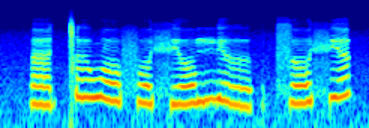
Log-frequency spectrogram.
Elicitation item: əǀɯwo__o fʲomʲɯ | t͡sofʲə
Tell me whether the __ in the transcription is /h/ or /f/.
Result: f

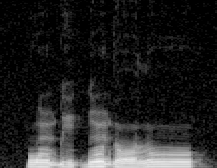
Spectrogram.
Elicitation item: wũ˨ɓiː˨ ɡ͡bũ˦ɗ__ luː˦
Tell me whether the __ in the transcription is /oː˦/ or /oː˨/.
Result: oː˨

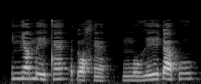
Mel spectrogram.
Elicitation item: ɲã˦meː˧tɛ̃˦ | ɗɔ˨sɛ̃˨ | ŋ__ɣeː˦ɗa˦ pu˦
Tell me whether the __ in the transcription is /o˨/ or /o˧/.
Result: o˨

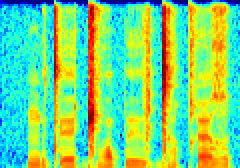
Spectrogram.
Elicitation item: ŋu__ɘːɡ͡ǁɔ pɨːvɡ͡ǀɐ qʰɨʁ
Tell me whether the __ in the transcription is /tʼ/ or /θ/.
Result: tʼ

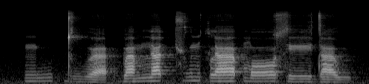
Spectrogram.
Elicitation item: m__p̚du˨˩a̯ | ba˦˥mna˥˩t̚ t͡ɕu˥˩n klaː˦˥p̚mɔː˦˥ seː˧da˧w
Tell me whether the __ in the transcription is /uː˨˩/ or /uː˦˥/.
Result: uː˦˥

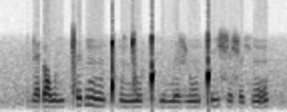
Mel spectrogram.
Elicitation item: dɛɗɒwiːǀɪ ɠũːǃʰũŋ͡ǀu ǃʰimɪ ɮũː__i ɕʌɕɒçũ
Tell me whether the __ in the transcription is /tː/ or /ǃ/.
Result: ǃ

